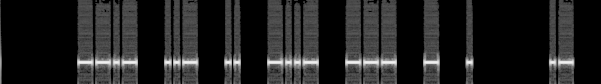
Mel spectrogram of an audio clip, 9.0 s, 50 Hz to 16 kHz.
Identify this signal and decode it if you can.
Morse code, heard as a keyed tone, about 18 wpm, spaced as for 12 wpm, 1000 Hz. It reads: QUIXOTE A
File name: qotdfiles / 12wpm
